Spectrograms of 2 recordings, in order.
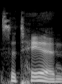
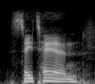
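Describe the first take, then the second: First: It is said the Eastern European way. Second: It is said the usual English way. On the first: It names a hockey player. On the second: It names the devil.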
